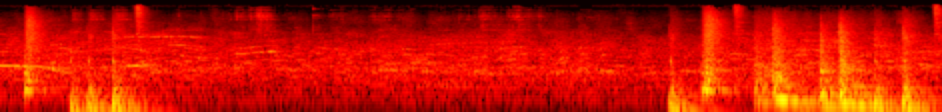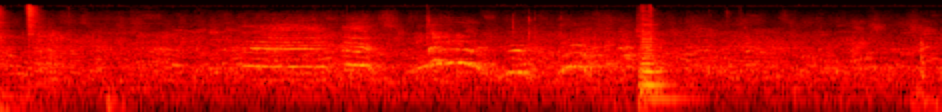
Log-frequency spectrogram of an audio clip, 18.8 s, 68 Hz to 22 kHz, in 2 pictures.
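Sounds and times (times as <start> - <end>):
live music: 0.2 - 1.8, 6.7 - 9.8, 15.8 - 16.4
instrument tuning: 15.8 - 16.4.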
